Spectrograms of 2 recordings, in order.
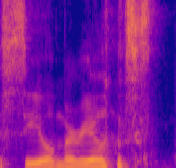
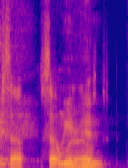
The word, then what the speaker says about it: Silmarils: I think it's actually, they're actually pronounced the Seal Marils. – Oh, well, I don't care. I'm going to call them Silmarils.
